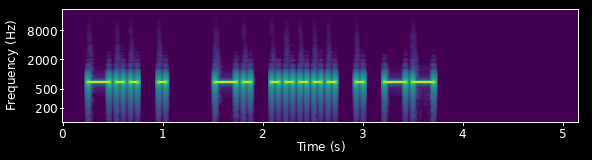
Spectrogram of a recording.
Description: Morse code, heard as a keyed tone, about 17 wpm, 700 Hz. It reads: DE N5EM
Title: USA Callsign DE Callsign - 4 Characters - 17wpm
